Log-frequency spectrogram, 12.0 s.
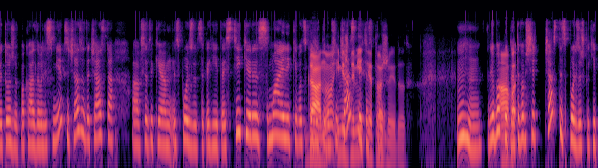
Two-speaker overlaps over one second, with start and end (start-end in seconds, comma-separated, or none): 6.1-7.8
